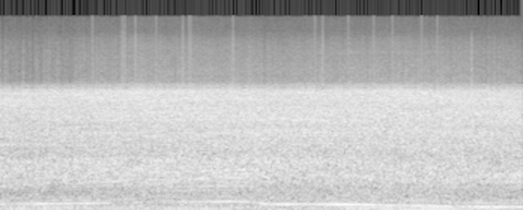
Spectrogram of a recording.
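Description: Very loud pulling-tractor engine running flat out under load as it drags the weight sled down the track. Its note climbs a little, then sinks steadily over the second half as the engine is pulled down by the load.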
